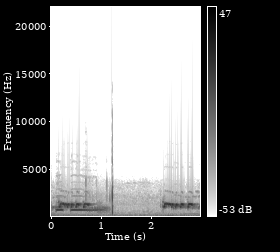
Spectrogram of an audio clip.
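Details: Local zebra dove lure song to get other zebra doves singing: rippling, beaded trilled coos in a short phrase, a single sharp click, then the trill returns.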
